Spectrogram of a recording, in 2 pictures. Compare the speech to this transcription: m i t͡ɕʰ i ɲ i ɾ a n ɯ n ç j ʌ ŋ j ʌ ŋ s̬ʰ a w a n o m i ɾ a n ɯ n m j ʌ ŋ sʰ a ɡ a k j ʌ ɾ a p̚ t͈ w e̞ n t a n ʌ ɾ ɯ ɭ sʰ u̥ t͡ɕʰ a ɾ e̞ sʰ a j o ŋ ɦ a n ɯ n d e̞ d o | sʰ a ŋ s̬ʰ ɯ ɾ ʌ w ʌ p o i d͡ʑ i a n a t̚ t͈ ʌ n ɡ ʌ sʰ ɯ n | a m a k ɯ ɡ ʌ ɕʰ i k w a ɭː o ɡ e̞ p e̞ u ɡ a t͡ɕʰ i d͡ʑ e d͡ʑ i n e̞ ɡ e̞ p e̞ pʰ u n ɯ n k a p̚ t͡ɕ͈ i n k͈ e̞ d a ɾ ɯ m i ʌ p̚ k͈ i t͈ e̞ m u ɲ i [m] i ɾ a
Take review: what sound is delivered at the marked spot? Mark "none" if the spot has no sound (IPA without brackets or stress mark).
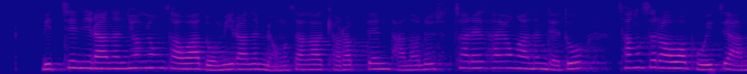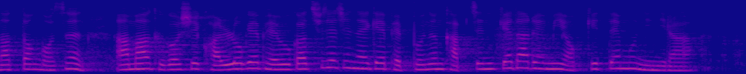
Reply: ɲ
